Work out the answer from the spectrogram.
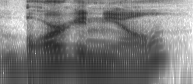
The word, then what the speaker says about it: Bourguignon: Bourguignon from Norfolk, Virginia. And I think that's like beef bourguignon.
